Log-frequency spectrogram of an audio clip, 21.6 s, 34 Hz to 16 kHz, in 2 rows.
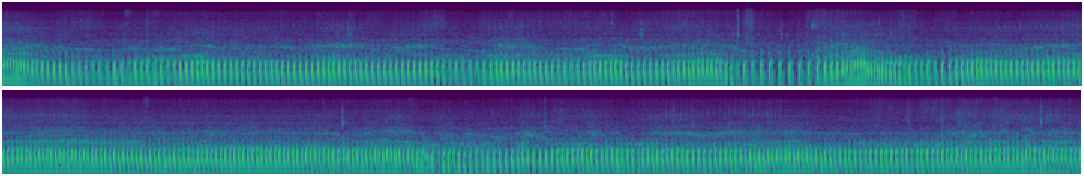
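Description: Engine of a 125 cc enduro pit bike running steadily as it is ridden. The engine note drops briefly about eight seconds in, then picks back up.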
